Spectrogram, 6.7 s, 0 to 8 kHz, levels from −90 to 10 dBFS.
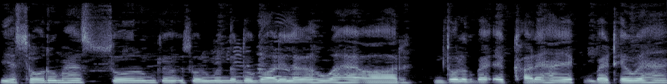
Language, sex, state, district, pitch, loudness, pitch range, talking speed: Hindi, male, Bihar, Jahanabad, 160 Hz, -20 LUFS, 155-165 Hz, 215 wpm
